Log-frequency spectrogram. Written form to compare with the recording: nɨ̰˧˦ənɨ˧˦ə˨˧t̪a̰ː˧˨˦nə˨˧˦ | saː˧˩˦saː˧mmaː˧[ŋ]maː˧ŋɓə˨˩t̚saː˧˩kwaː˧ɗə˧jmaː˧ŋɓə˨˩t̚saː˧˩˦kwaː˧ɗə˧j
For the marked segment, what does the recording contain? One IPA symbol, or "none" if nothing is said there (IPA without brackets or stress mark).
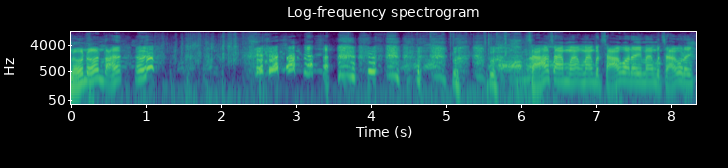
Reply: ŋ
